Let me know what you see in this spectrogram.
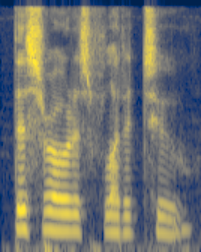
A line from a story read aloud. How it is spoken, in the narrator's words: he said in a discouraged voice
